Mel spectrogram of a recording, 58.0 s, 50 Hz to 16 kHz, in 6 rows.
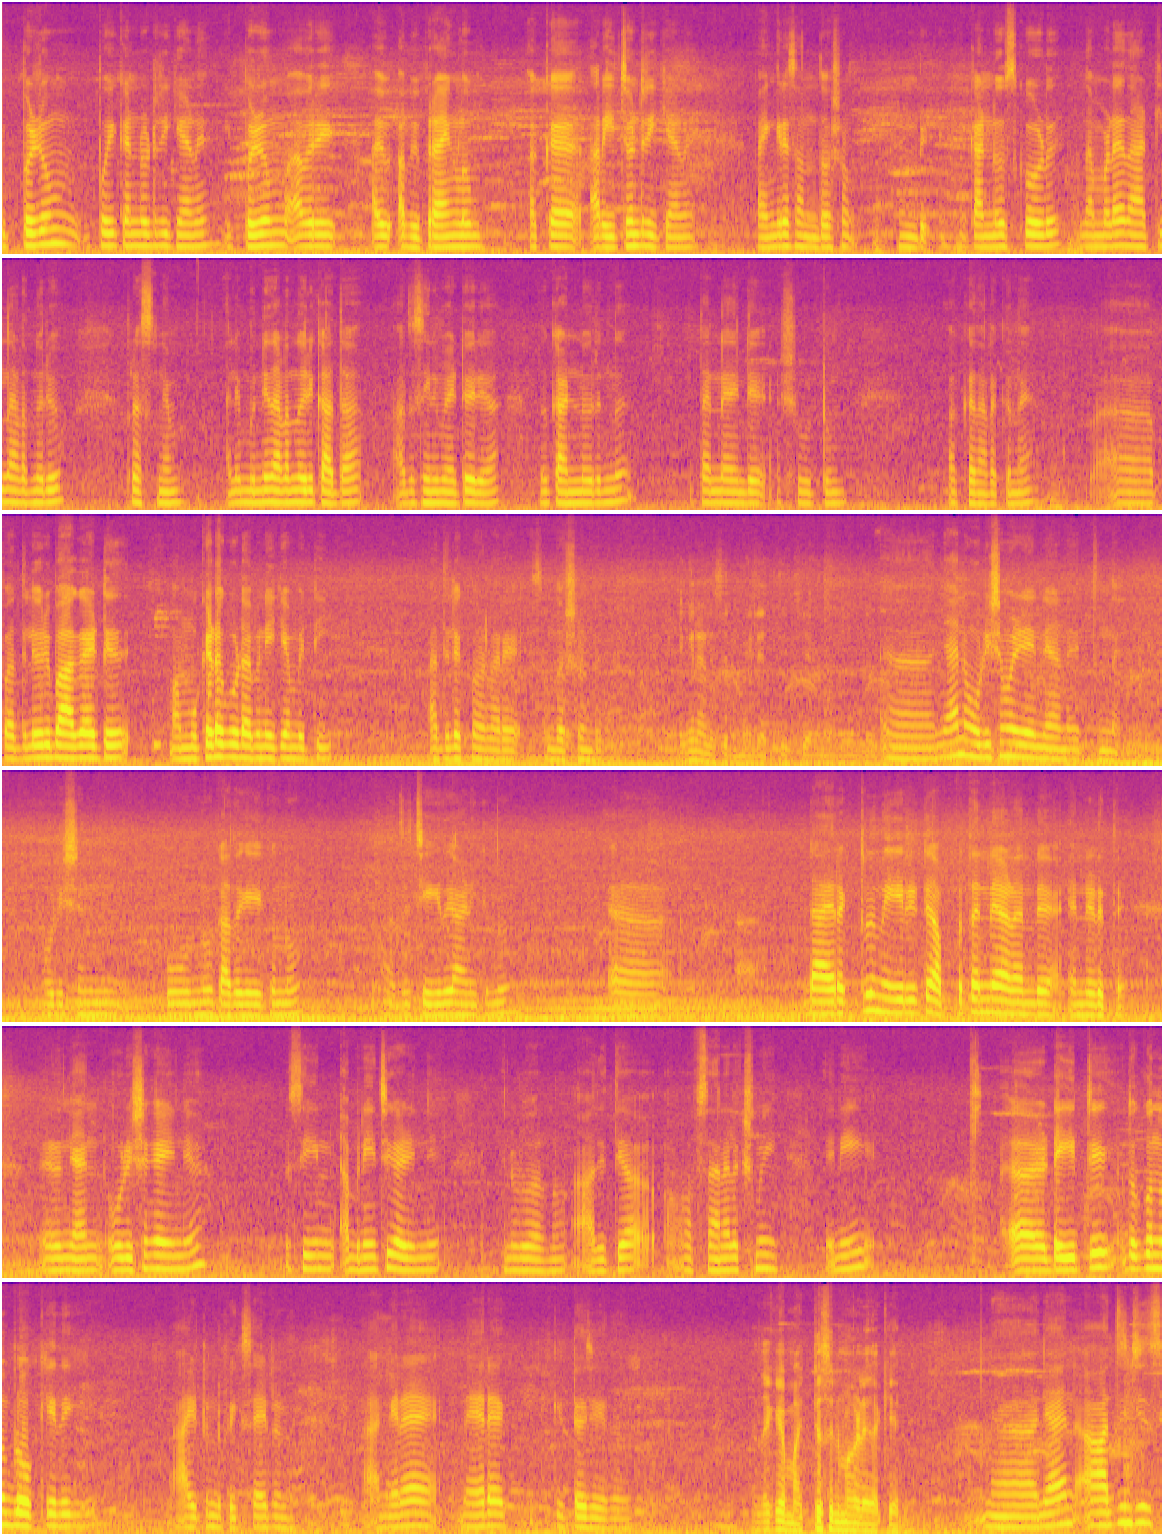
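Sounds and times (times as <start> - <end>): low background hum: 0.0 - 58.0.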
